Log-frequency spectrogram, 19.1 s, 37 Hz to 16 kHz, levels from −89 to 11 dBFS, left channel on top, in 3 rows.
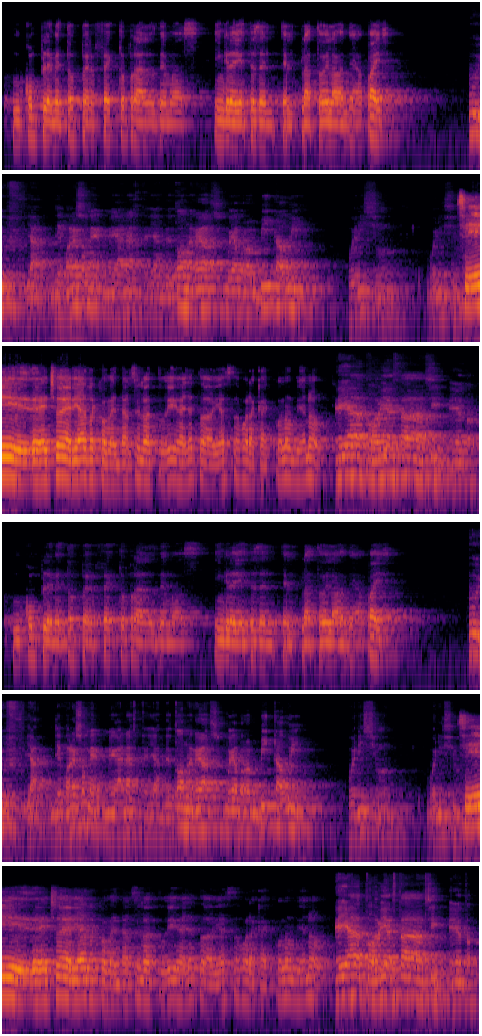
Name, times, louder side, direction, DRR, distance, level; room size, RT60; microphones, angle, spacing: voice 1, 0.1-5.1 12.4-17.0, left 3 dB, 45° left, 10 dB, 0.6 m, -26 dB
voice 2, 6.2-10.4 11.0-11.6 12.0-12.5 17.2-19.0, right 1 dB, 85° right, 3 dB, 1.9 m, -32 dB
13.0 x 7.1 x 4.9 m, 1.1 s
head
